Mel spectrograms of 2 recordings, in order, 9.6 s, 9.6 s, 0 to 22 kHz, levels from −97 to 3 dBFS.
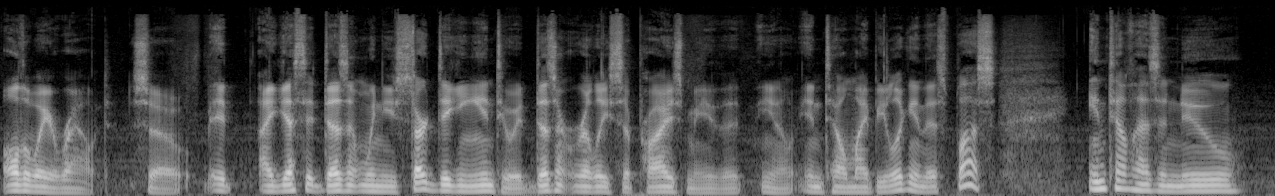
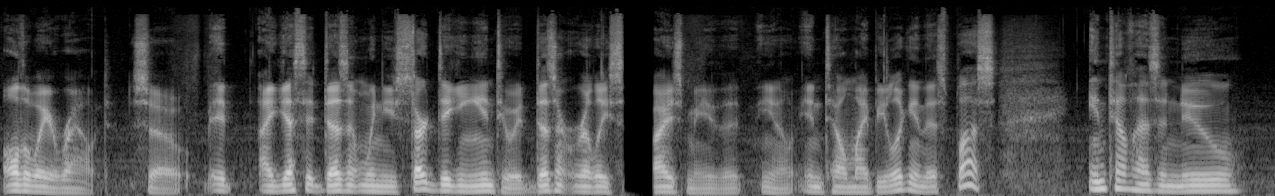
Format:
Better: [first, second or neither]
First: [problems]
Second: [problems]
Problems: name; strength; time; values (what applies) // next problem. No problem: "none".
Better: first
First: none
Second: audio cutting out; at 4.5 s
